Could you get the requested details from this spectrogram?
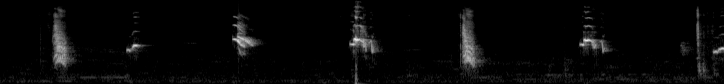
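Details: Oriental magpie-robin seeking a rival, giving short separated notes about once a second: sharp buzzy rasps alternating with brief twisted whistles, steady and clean with no other sounds.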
